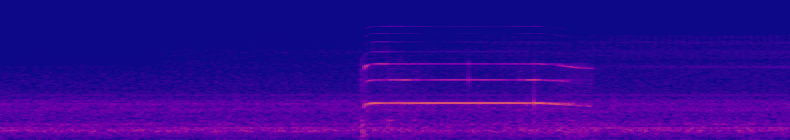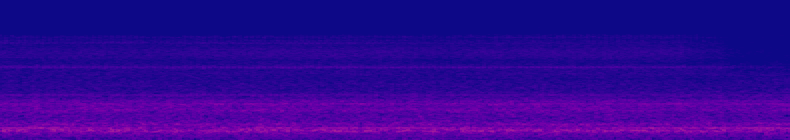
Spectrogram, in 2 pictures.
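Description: A locomotive engine hums steadily at idle.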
